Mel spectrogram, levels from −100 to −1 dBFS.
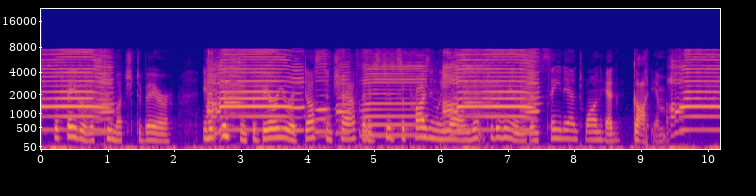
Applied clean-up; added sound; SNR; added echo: none; Harmonica; -2 dB; none.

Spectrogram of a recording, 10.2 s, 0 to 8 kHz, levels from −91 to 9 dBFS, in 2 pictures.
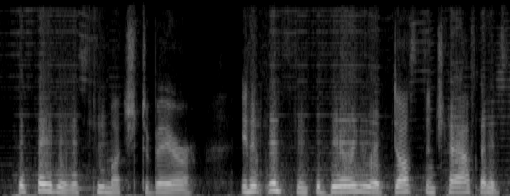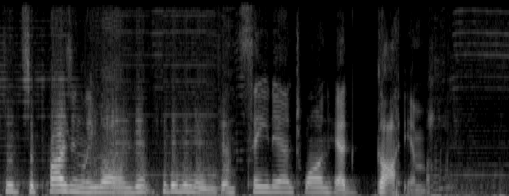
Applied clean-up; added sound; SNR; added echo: neural separator model SepFormer DNS4.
